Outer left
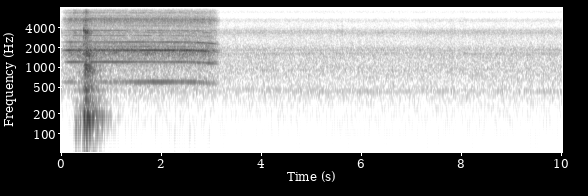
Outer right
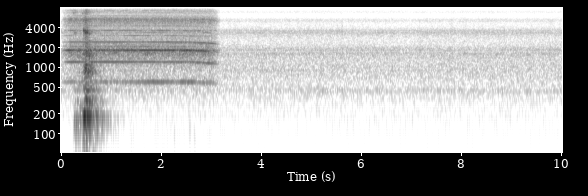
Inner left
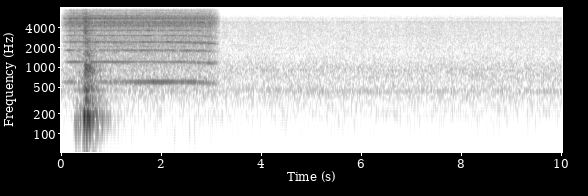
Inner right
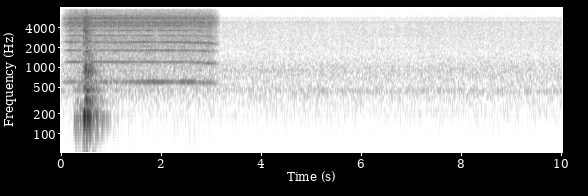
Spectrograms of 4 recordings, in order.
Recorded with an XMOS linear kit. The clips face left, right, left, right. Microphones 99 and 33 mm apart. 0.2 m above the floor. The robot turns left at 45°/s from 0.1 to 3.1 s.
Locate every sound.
0.2 s a microwave: 25° right (ahead or behind), 0.9 m; by 0.7 s 30° right (ahead or behind), 0.9 m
